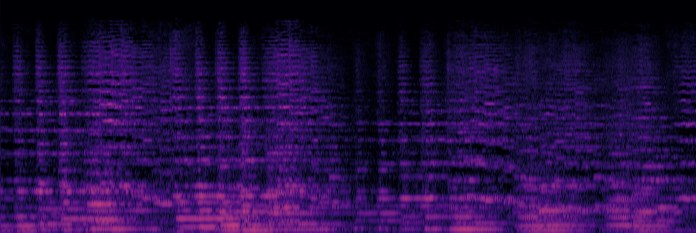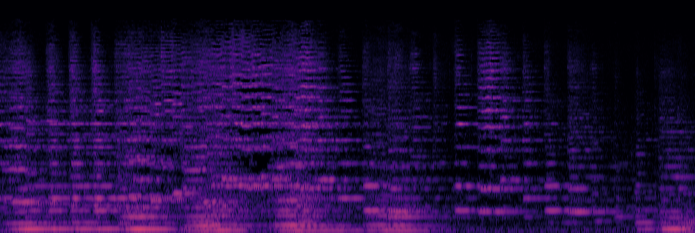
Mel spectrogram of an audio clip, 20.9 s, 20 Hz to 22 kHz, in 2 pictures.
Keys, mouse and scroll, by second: 0.2-1.2 scroll up 4, 2.6 shift+click, 4.0 shift+click, 4.8-5.3 scroll down 2, 5.3 middle click, 6.1 g, 11.4 scroll down 1, 11.7-14.7 middle drag, 14.7 g, 16.8 middle click, 17.6 click, 17.9-19.5 middle drag, 19.5-20.1 scroll up 1, 20.1 ctrl+r.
